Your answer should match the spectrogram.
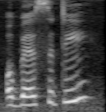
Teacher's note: starts with the schwa unstressed completely then with our stressed syllable B and followed with unstressed syllables with an unstressed syllable again so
